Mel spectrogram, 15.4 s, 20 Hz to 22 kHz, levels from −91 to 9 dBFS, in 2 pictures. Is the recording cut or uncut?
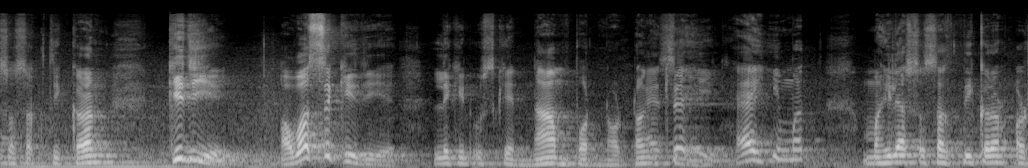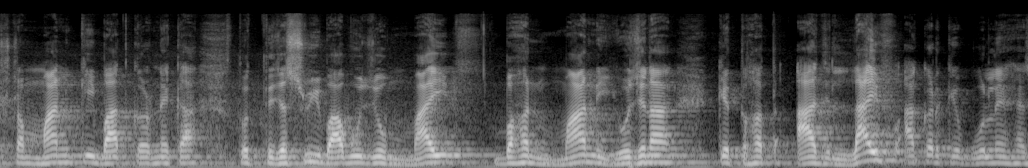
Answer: cut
